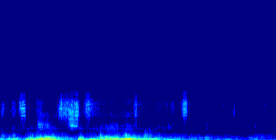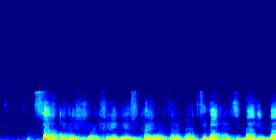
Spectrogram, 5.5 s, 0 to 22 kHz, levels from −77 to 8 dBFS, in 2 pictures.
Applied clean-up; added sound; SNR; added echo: neural separator model SepFormer DNS4.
